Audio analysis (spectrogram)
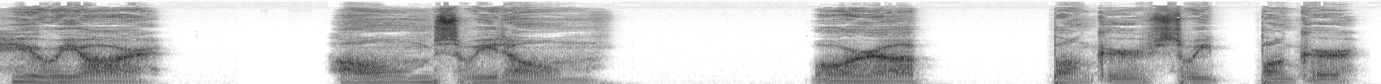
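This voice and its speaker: A man performs a gruff older mafia boss in an intimate roleplay drama. The voice is extremely low and very husky, close and dry. He speaks slowly and hesitantly, weary but tender. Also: pushed and bright, dry recording, full character voice. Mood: reassuring, tired. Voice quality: gravelly, husky. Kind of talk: boyfriend roleplay audio drama.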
